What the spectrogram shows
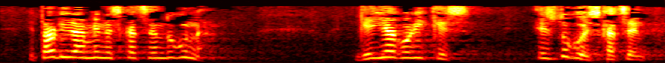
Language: Basque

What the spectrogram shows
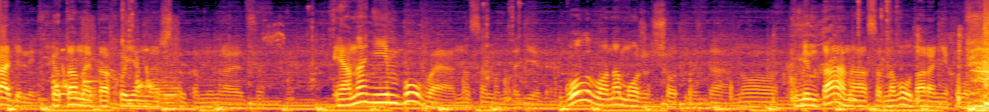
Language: Russian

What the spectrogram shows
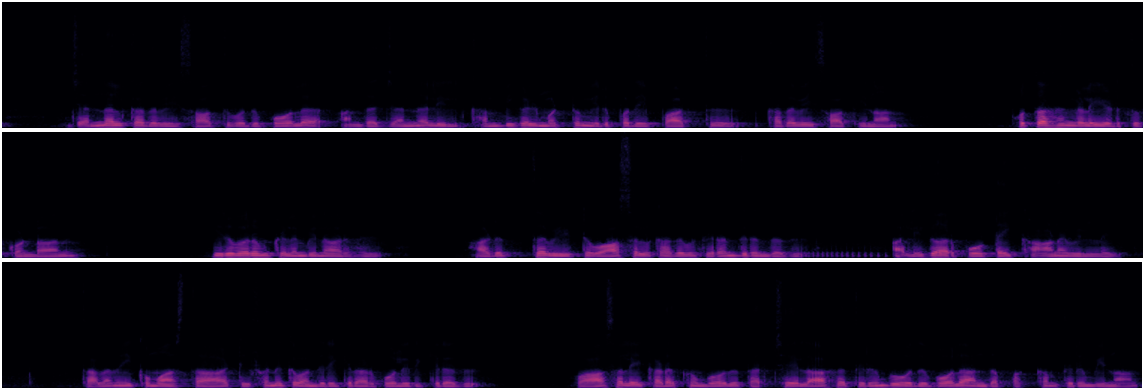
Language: Tamil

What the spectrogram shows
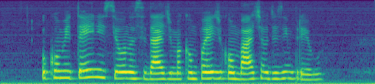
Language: Portuguese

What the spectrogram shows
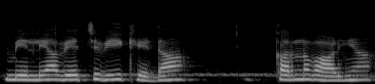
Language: Punjabi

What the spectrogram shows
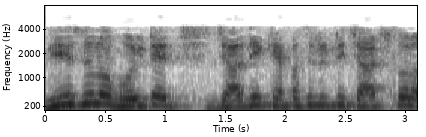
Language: Bangla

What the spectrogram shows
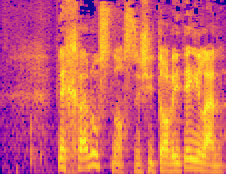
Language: Welsh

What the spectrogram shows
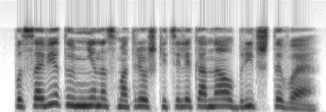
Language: Russian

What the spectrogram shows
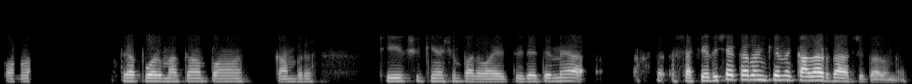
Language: Kashmiri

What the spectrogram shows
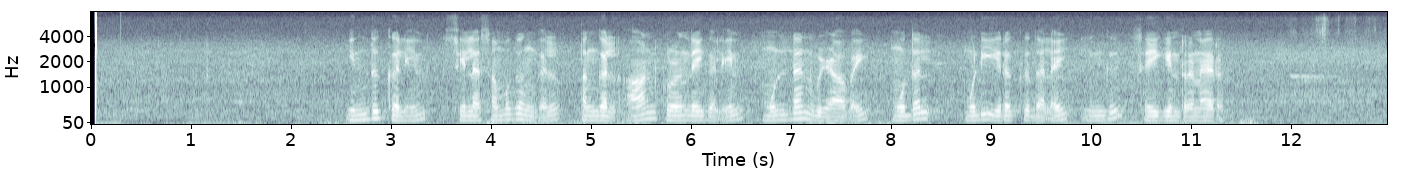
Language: Tamil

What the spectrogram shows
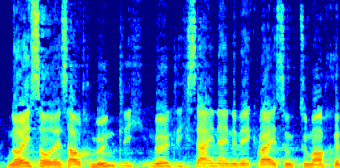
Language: Swiss German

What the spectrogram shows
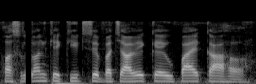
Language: Bhojpuri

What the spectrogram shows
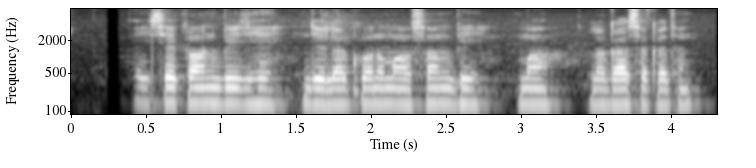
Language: Chhattisgarhi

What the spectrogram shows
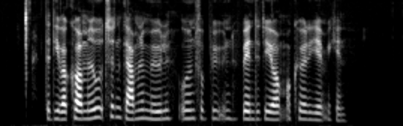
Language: Danish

